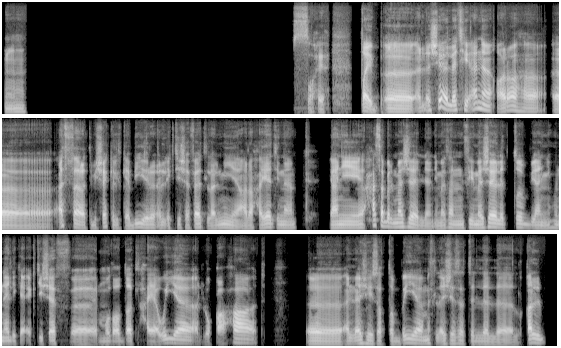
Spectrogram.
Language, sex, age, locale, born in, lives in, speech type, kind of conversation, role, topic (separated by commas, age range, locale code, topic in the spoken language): Arabic, male, 30-34, ar-TN, Tunisia, United States, conversation, unstructured, none, إزاي الاكتشافات العلمية بتأثر على حياتنا اليومية؟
